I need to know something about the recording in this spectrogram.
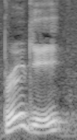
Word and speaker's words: Brugge: Scott and Shannon Brugge, I'm going to say it right, Brugge. I got a little code down here. It says Gee sounds like key.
